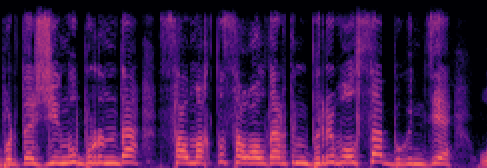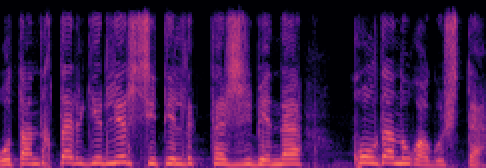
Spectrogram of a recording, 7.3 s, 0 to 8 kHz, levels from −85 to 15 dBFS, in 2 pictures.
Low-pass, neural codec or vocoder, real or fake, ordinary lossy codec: 7.2 kHz; none; real; Opus, 64 kbps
